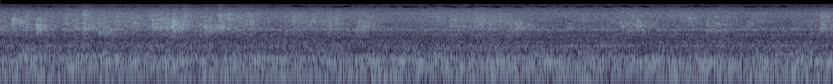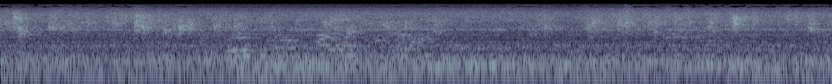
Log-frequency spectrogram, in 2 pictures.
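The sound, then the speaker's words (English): Shower water runs down a person's body in a steady hiss, a dense continuous spray that holds the same level throughout without pausing. “I'm just letting this water really run down my body.”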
